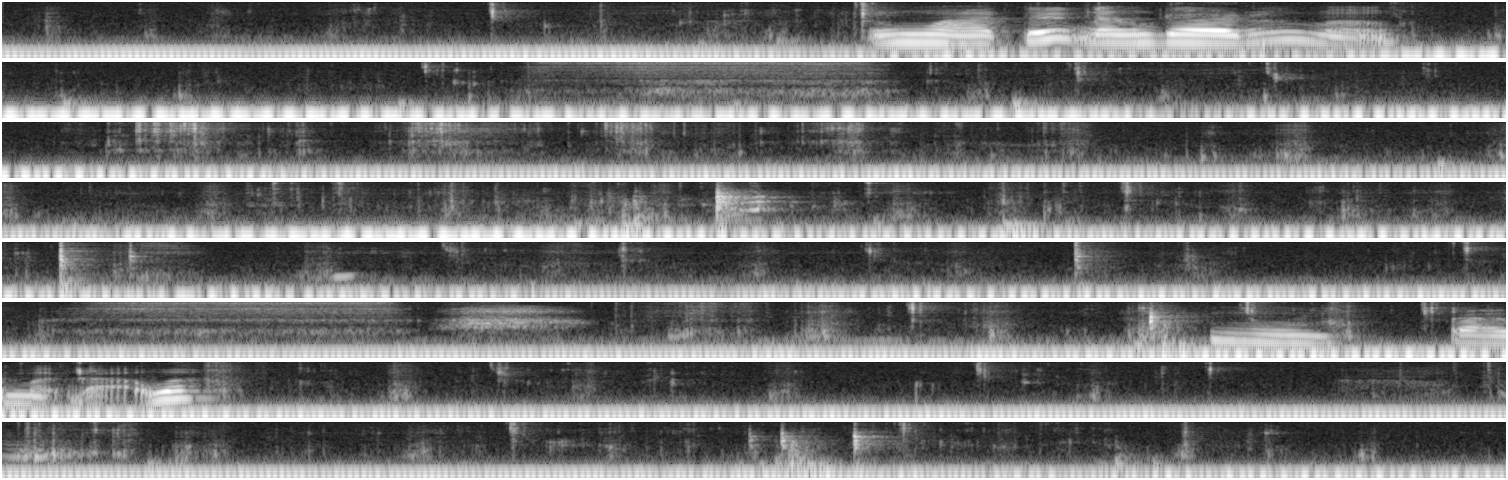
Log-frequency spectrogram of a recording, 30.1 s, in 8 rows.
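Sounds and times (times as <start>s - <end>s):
low steady hum: 0.0s - 30.0s
crunching lettuce: 7.7s - 14.9s.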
